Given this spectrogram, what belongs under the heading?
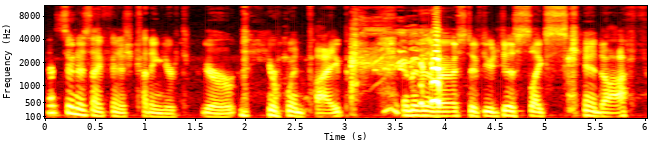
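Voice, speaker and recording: A man's voice: medium pitch, animated, moderate pace, background noise. A man chatting casually as a co-commentator. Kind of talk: casual chat.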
